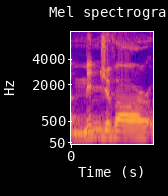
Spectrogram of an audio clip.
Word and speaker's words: Menjivar: They have one fella, Menjivar. – How's it spelled? – A soft yay. M-E-N-J-I-V-A-R. – Soft J.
